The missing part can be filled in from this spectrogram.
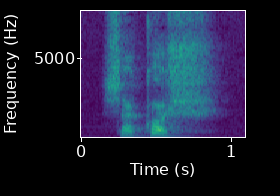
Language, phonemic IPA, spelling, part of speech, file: Dutch, /saˈkɔʃ(ə)/, sacoche, noun, Nl-sacoche.ogg
- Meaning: handbag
